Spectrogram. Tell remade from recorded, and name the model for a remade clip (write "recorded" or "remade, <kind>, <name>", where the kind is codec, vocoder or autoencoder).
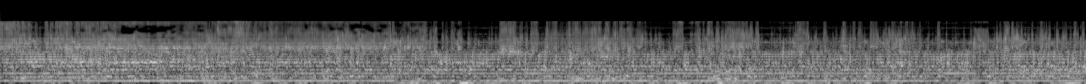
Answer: remade, vocoder, BigVGAN v2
